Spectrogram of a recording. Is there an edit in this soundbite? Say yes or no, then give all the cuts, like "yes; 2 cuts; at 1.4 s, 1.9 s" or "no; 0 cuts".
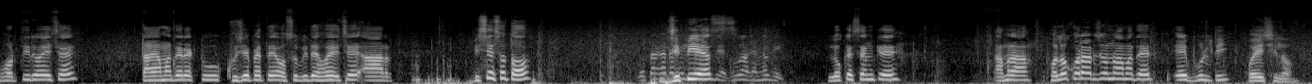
no; 0 cuts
